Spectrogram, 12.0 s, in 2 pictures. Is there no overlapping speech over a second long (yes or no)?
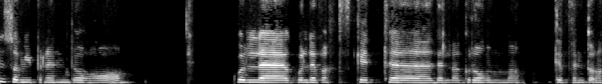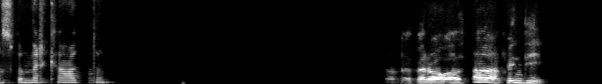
yes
